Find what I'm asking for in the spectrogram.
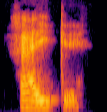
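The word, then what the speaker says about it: Heike: Y la manera correcta de pronunciarlo es Jaike.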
